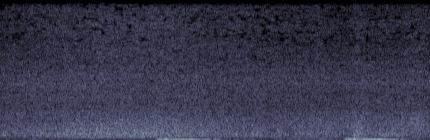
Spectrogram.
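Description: Ocean waves washing on a shore, a steady broad hiss of surf with two soft low surges as waves roll in, continuous and alone without voices.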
